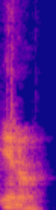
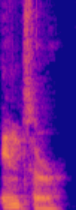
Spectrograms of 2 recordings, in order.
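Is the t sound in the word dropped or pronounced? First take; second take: dropped; pronounced. First: The t after the n is dropped. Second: The t after the n is clearly pronounced. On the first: This is the everyday casual form. "most people would just say inner" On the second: This is the careful newscaster form. "some newscasters will say"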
